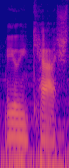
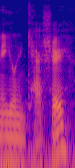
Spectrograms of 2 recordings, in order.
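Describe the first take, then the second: First: The word cache is said with one syllable. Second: The word cache is said with two syllables. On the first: The speaker calls it right. "that's what it's pronounced as" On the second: The speaker calls it wrong. "I've probably triggered somebody really badly with that mispronunciation"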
